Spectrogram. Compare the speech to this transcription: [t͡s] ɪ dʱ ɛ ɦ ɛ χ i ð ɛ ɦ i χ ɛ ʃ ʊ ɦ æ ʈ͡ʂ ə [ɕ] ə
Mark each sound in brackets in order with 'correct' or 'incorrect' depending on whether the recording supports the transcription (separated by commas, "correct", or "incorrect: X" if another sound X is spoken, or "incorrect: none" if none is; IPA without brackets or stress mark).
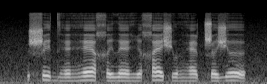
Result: incorrect: ʂ, incorrect: ʒ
